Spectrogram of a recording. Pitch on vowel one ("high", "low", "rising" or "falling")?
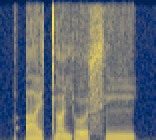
high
